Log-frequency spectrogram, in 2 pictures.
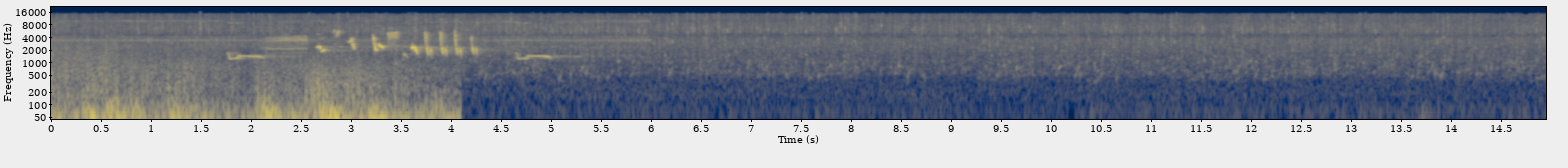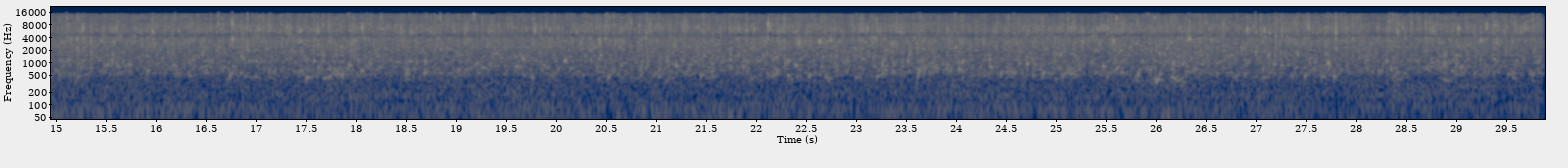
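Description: Birds chirp several times in the first five seconds over a loud low rumble that cuts off suddenly about four seconds in. After that there is a steady, even hiss of flowing water.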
